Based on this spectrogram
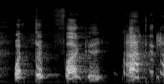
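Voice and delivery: high, laughing question; laughing disbelief. Retold or imitated. Asking the old lady, laughing in shock. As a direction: squeal it through laughter. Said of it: "I'm like".

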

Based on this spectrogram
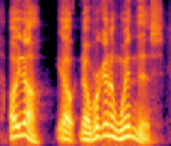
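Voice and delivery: high, loud, eager; confident insistence. Retold or imitated. Golfer assuring his pro partner they'll win, excited and loud. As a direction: sell it hard, he really means it.

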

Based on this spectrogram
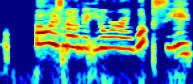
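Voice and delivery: high, put-on voice of doting pirates; mock crew voice. Pirates coo to their captain in a high put-on voice. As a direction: coo at him like a fond crew.

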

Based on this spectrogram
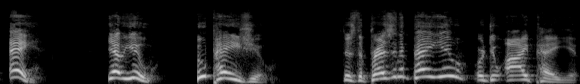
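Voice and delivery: loud, high mock challenge, easing slightly; DeSantis confronting. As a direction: imitate a boss calling out defiant staff. Acting out DeSantis confronting superintendents.

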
